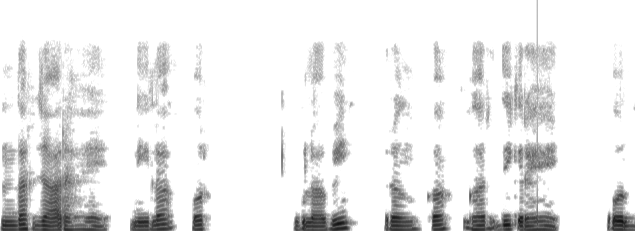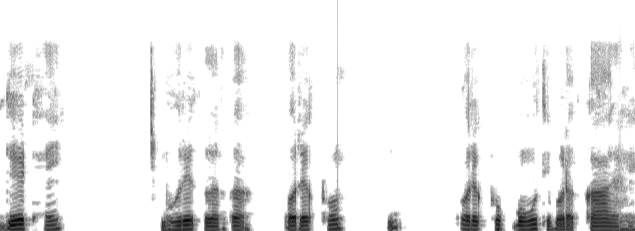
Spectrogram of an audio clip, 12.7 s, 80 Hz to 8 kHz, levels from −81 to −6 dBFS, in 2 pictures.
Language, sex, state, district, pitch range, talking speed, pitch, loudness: Hindi, male, Chhattisgarh, Balrampur, 135-155 Hz, 140 wpm, 145 Hz, -21 LUFS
